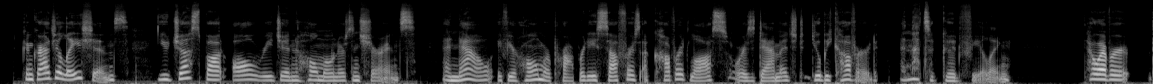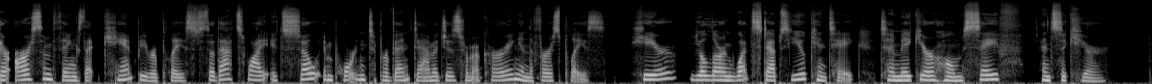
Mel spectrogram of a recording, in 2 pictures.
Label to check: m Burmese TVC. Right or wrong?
Wrong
